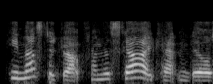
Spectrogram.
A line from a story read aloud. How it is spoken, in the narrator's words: she exclaimed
